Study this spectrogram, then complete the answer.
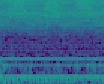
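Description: A spray gun lays a wet coat of metallic paint on a Jeep Cherokee during a cut-in and blend repair, giving off a steady, close, continuous hiss.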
